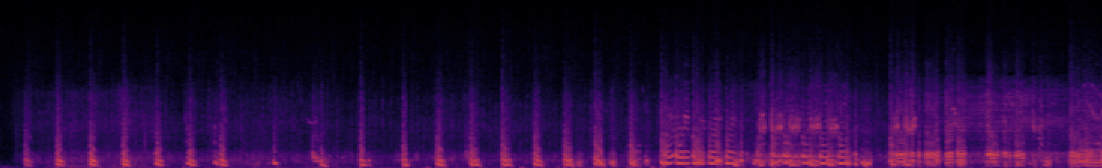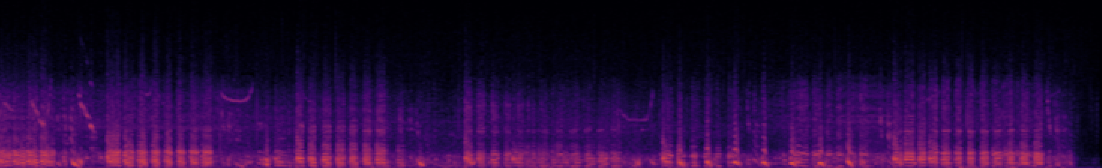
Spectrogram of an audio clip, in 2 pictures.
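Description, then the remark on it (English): Dolphin vocalizations recorded underwater: a quick train of clicks gives way to a steady stream of squeaky, whistling and chattering calls, fairly loud, with no talking. “Actual recording of sounds produced by a marine animal underwater.”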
